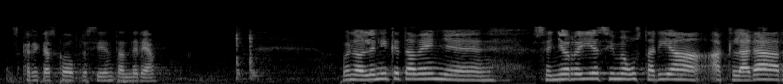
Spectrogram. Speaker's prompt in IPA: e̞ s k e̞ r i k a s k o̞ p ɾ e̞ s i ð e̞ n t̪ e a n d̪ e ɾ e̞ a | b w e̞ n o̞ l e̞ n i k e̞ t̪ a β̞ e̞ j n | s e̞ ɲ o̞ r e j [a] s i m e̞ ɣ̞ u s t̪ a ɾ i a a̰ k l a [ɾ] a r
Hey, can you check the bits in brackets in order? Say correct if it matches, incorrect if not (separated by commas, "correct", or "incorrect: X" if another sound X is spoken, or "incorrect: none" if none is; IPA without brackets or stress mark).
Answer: incorrect: e, correct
